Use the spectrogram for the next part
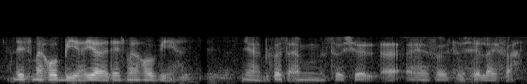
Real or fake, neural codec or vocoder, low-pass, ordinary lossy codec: real; none; 3.6 kHz; none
